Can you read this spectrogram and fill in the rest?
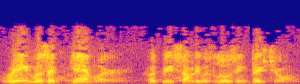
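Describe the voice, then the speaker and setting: A man's voice: a little high, wildly swooping pitch, fast talker, vocal fry, crowd noise, exaggerated voice. A man playing a dogged, hard-boiled insurance investigator in a 1950s radio drama, questioning suspects with clipped, wry lines and narrating. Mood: steady. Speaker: lead and narrator. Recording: muffled old radio broadcast with hiss.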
